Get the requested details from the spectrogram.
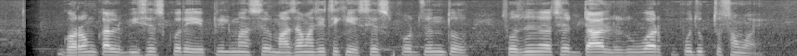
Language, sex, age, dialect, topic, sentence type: Bengali, male, 18-24, Western, agriculture, statement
